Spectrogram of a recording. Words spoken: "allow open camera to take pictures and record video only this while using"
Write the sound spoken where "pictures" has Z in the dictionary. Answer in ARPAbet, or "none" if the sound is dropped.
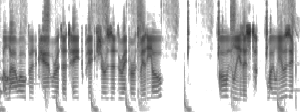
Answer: Z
